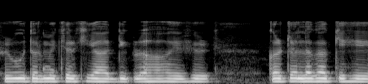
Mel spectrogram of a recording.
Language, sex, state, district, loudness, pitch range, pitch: Hindi, male, Arunachal Pradesh, Lower Dibang Valley, -13 LUFS, 135-140 Hz, 135 Hz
